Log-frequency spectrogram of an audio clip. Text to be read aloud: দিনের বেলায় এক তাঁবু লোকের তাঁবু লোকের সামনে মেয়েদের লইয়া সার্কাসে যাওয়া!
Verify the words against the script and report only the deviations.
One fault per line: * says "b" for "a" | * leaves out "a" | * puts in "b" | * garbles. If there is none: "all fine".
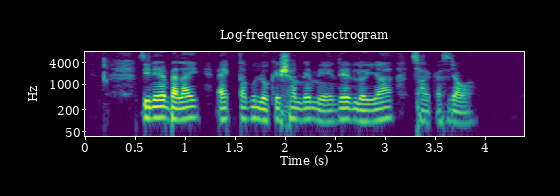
* leaves out "তাঁবু লোকের"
